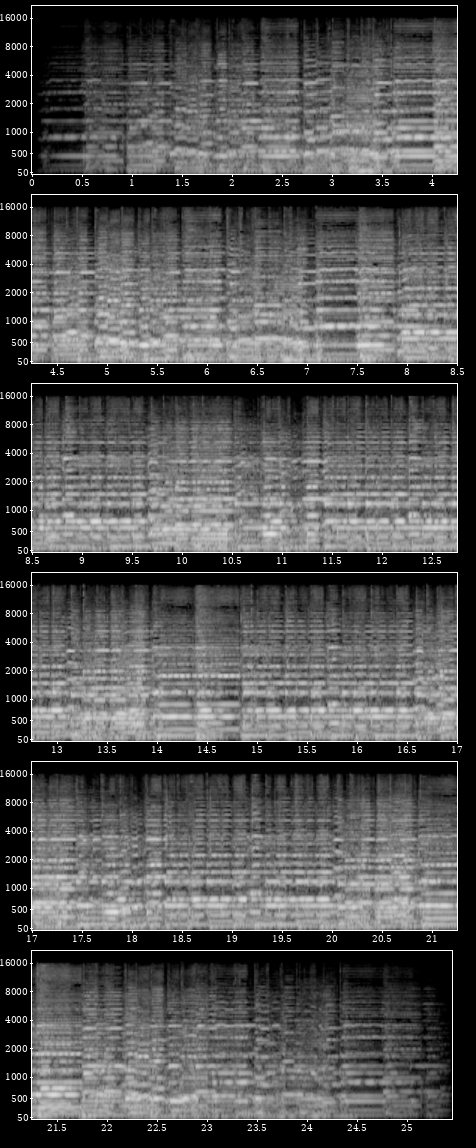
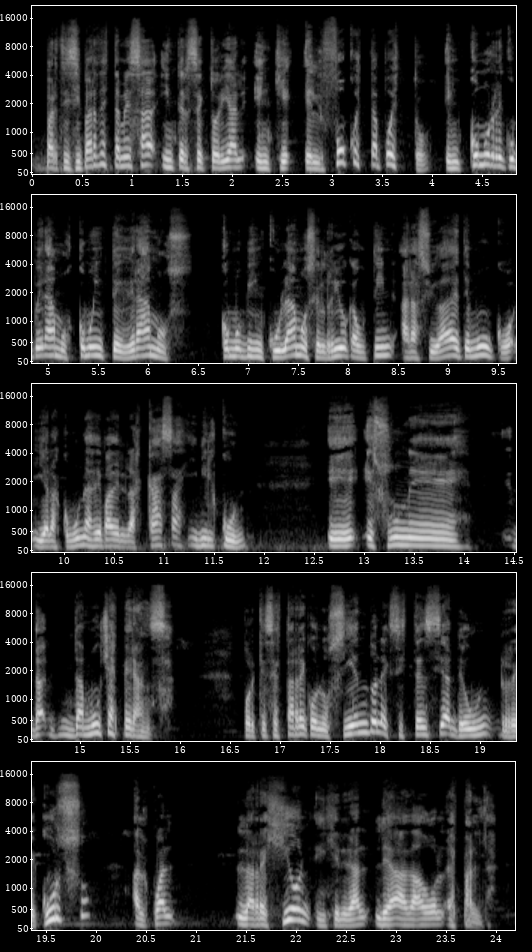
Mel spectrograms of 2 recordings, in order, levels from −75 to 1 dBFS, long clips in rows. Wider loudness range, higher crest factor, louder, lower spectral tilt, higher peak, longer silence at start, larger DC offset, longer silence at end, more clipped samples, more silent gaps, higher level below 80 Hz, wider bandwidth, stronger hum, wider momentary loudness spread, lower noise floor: about the same, 4 LU vs 2 LU; about the same, 14 dB vs 14 dB; first, -13 LUFS vs -18 LUFS; second, -3.5 dB/octave vs -5 dB/octave; first, 0 dBFS vs -4 dBFS; about the same, 0.2 s vs 0.15 s; neither; about the same, 0.2 s vs 0.25 s; neither; neither; first, -40 dBFS vs -62 dBFS; about the same, 16.5 kHz vs 16.5 kHz; neither; first, 11 LU vs 7 LU; second, -37 dBFS vs -60 dBFS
